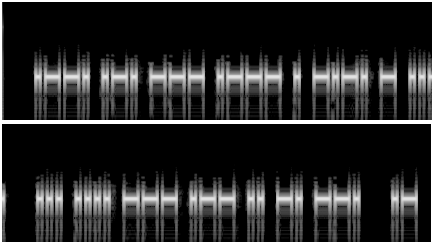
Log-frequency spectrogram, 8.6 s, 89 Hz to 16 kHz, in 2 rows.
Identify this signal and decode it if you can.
Morse code, heard as a keyed tone, about 25 wpm, 600 Hz. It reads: PROJECTS SHOWING A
